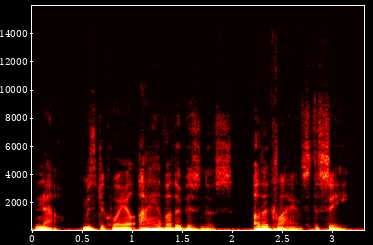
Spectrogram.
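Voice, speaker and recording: Audiobook role: nervous, dismissive businessman read by a man, very mellow, dry sound. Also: on the low side, sing-song, a little fast, breathy edge, no room sound. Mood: anxiously dismissive. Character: nervous businessman brushing off a client.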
